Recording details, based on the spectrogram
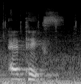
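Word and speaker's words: ethics: कि निम्मी कहां है इथ शुड थिक्स नहीं एथिक्स ऐसे प्रोनाउंस करो एक बार बोल के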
